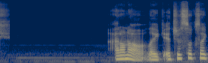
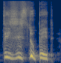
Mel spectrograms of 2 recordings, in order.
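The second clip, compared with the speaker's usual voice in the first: loud high exasperated shout; frustrated yell; 9 semitones higher, 6 dB louder than usual. Acted. Marina yelling at the bickering pair. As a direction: explode at both of them. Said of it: "Marina goes like".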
